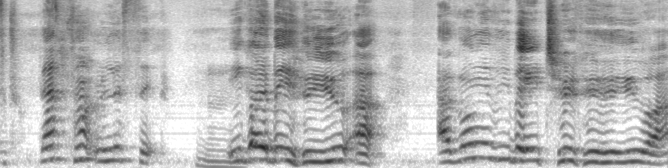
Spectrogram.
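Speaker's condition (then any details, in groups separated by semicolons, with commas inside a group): Cerebral palsy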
